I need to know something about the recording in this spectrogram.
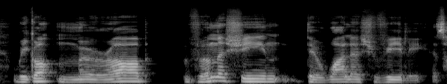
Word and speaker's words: Dvalishvili: Ah, we got Merab the Machine Dewalashvili. That's how you pronounce that.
